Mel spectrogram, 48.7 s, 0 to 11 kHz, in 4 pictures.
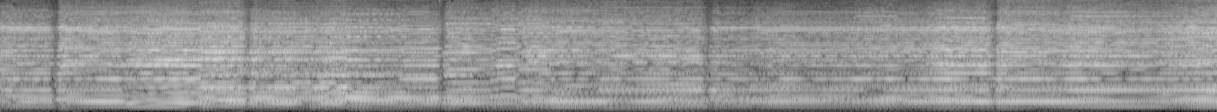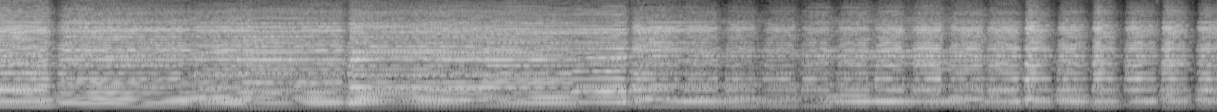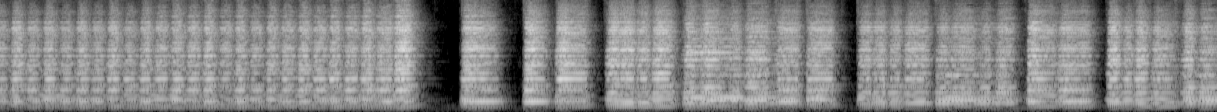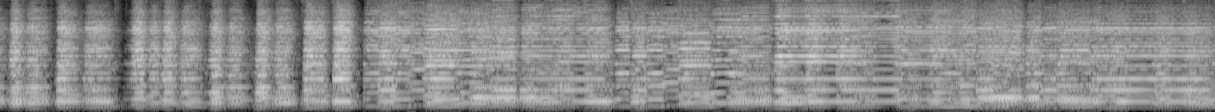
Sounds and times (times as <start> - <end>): Accordion: 0.0 - 48.6.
